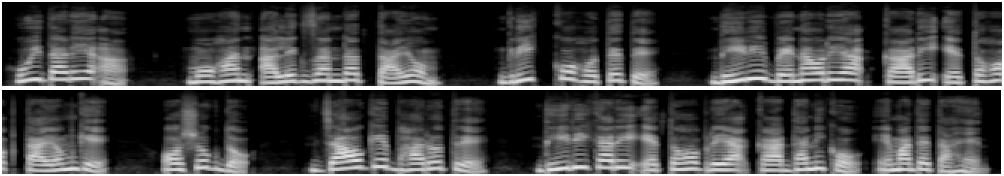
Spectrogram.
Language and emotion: Santali, neutral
